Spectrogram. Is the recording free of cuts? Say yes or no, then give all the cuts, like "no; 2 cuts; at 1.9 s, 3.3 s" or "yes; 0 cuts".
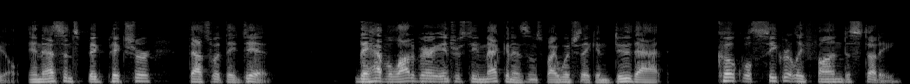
yes; 0 cuts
